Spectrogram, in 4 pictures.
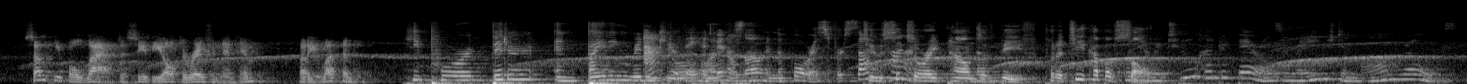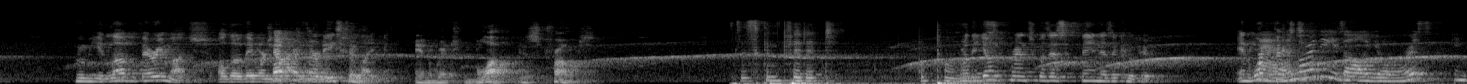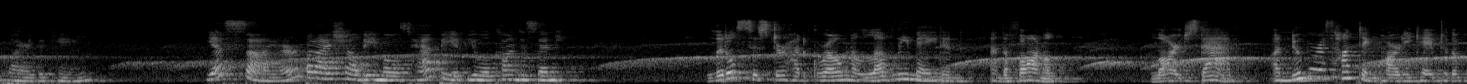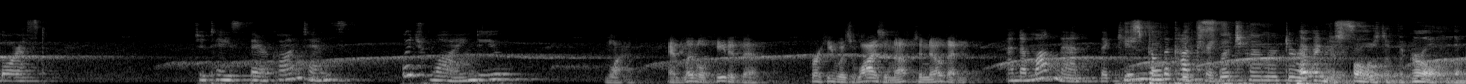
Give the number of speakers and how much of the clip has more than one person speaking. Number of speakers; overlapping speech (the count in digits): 7, about 12%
